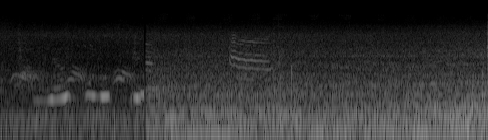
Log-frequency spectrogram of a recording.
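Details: Stray cat in Japan giving several short, tonal meows close together during the first second and a half, before a loud engine starts up and drones steadily through the rest.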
